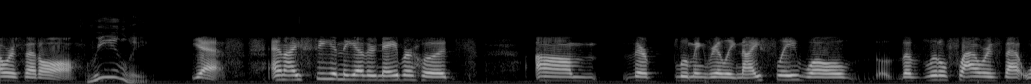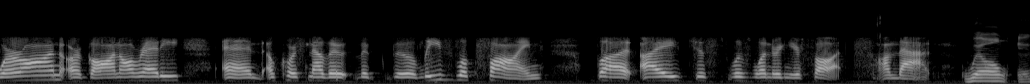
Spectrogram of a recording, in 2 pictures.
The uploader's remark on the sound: Otherwise, it’s a fabulous phone call show!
